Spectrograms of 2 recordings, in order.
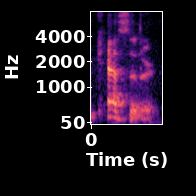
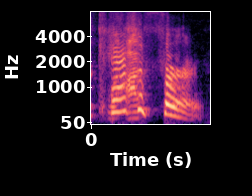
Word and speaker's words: Cassifer: He called you Cassador. Yeah. What is with that? It is Cassifer.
